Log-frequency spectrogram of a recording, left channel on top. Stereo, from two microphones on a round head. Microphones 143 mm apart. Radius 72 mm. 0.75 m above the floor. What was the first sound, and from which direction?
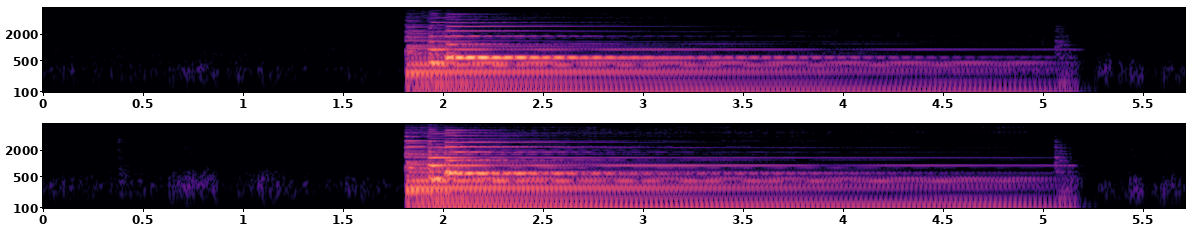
A piano, 55° right (ahead or behind).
